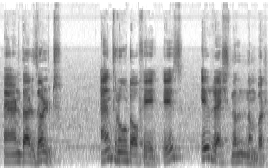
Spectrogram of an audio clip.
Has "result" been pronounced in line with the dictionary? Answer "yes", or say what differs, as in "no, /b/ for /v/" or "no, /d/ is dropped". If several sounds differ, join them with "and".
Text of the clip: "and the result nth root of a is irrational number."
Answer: yes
